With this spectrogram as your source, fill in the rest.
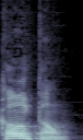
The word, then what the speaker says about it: cantam: Tá vendo como esse M no final não tem som de M, tem som de O? Cantam. Então isso aqui, ó, na verdade é um ditongo.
